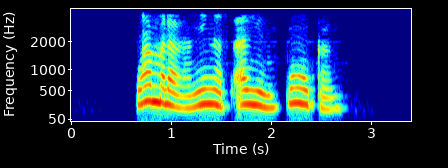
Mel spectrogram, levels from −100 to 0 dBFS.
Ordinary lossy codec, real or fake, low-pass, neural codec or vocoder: MP3, 32 kbps; fake; 3.6 kHz; codec, 16 kHz, 2 kbps, FunCodec, trained on LibriTTS, 25 frames a second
